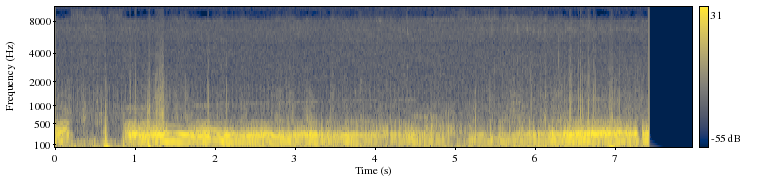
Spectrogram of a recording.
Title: girls hungry stomach growl English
